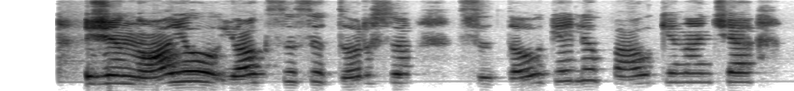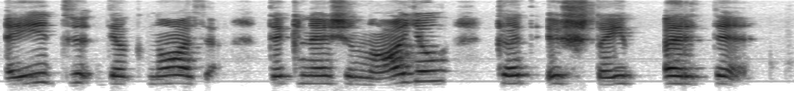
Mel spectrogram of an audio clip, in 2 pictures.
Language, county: Lithuanian, Vilnius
